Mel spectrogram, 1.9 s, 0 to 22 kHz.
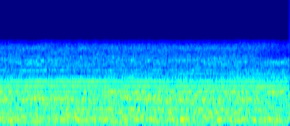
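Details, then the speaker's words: Rebuilt Mr. Heater contractor-series torpedo heater, quarter tank of fuel or less, pump pressure about 8 psi, thermostat set low: fires right up, constant even roar from burner and fan without surging or sputtering, expected to reach maximum burn temperature within 30–60 seconds. "fires right up no problems you hear it in about 30 seconds to a minute it should be at maximum burn temperature"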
